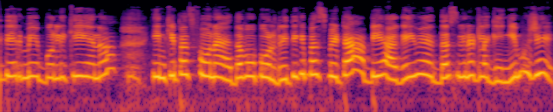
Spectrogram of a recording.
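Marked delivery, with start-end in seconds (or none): none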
